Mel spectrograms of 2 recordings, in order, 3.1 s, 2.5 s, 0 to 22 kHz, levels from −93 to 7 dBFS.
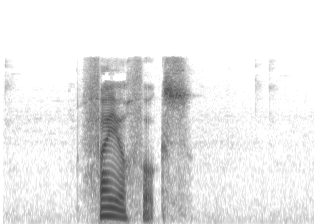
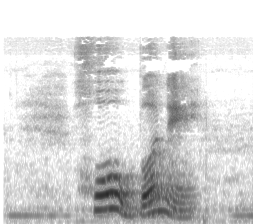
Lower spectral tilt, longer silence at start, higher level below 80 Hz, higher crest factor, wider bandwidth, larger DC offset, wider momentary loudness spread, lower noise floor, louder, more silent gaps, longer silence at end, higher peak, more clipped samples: about the same, -5 dB/octave vs -5 dB/octave; about the same, 0.85 s vs 0.8 s; about the same, -64 dBFS vs -62 dBFS; first, 24 dB vs 16 dB; second, 8 kHz vs 11.5 kHz; neither; about the same, 16 LU vs 16 LU; first, -70 dBFS vs -49 dBFS; second, -24 LUFS vs -20 LUFS; neither; first, 1.25 s vs 0.55 s; about the same, -4 dBFS vs -6 dBFS; neither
